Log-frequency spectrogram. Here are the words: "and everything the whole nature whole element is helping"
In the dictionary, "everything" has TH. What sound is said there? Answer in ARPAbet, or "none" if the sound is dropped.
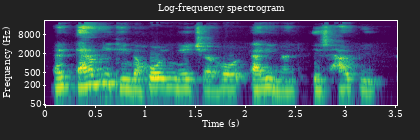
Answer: T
